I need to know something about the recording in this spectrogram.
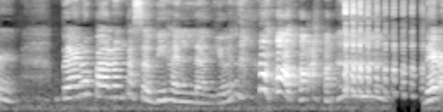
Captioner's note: laughing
